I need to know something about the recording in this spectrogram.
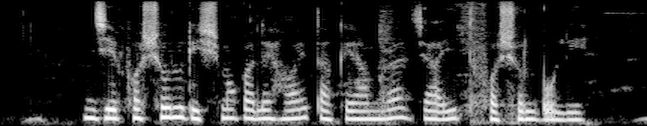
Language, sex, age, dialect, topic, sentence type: Bengali, female, <18, Northern/Varendri, agriculture, statement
